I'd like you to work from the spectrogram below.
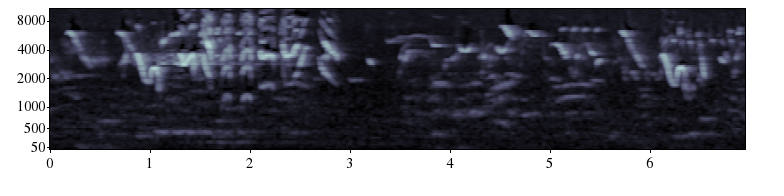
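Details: Unusual song of an Oriental magpie-robin (doyel): rapid zigzag chirps and squeaky warbles in dense bursts, with short high whistles between, and one more chirpy burst near the end.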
